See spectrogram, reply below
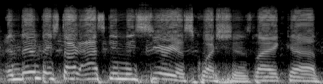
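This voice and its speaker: A middle-aged man from Iraq doing a self-deprecating stand-up set with deadpan punchlines, outdoors in a park. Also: sits high, normal speed, crowd noise, rough recording. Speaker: stand-up comedian. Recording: outdoor noise and passing traffic. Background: park ambience and vehicles.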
